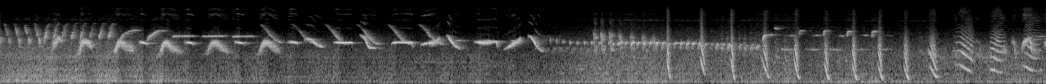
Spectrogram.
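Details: Caged Chinese hwamei, about 85% tame and not yet in full condition, sings rapid trills of repeated sharp notes, then a run of rising and falling whistled slurs, then loud separate whistles and clicks in a varied stream.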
